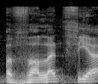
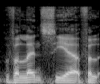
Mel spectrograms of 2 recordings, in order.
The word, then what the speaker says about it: Valencia: And here she is on stand one at Valenthia airport. Valenthi. See, I'm I'm doing the pronunciation correctly for our Spanish viewers. And we're going to take a quick flight today from Valencia.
